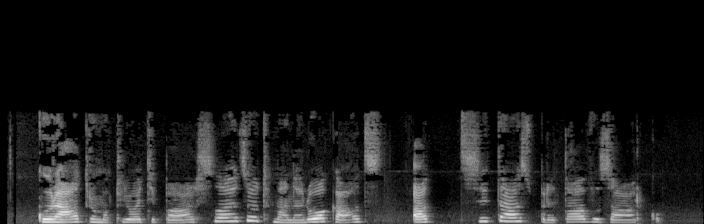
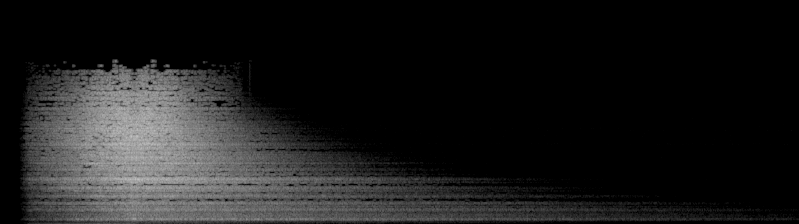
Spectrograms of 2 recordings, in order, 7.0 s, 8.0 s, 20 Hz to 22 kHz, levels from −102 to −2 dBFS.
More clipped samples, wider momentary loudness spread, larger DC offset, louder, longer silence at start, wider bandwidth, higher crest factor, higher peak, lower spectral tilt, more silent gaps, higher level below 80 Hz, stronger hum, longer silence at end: neither; second, 19 LU vs 25 LU; neither; about the same, -25 LUFS vs -24 LUFS; about the same, 0.4 s vs 0.4 s; second, 11.5 kHz vs 16 kHz; about the same, 22 dB vs 24 dB; first, -4 dBFS vs -10 dBFS; first, -2 dB/octave vs 6 dB/octave; neither; about the same, -82 dBFS vs -82 dBFS; neither; second, 0.45 s vs 4.85 s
